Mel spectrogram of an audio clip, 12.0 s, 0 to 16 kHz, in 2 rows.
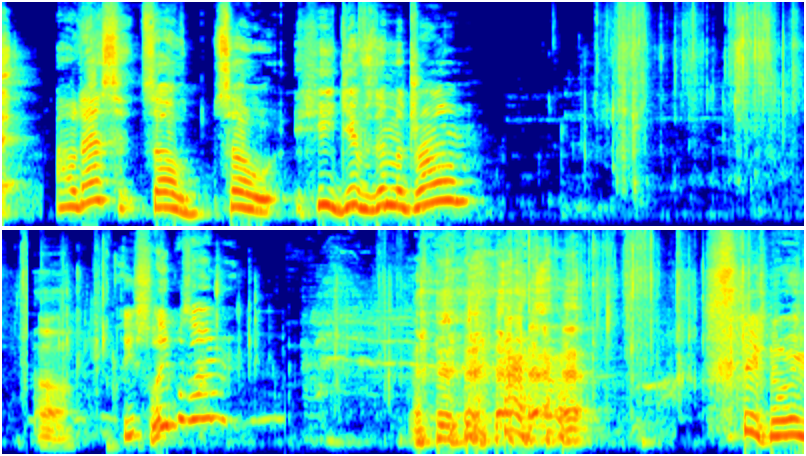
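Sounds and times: plastic sleeve crinkling: 4.2s - 9.2s, 10.2s - 12.0s.

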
